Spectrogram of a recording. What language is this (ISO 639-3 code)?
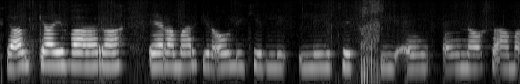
isl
